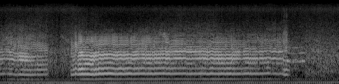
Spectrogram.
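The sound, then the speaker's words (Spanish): An insect buzzing sound effect, a steady, loud, reedy whine with a strong droning hum that runs continuously with only a brief dip early on, no voices. “¿Pero qué es eso? ¿Acaso no pidió un ruido de insecto?”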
